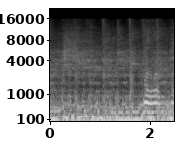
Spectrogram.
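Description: Live rock band playing an instrumental stretch between sung lines: electric guitar over bass and drum kit, with the vocal coming back in at the very end.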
